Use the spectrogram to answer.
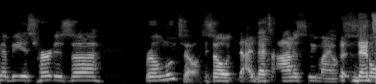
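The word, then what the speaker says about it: Realmuto: Real Muto.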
